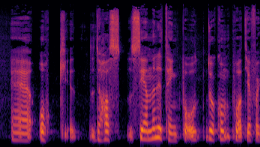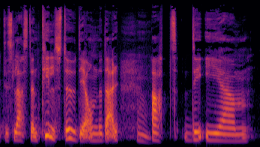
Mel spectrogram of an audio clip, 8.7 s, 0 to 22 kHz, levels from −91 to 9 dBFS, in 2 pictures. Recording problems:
thin; somewhat; fading below 300 Hz

